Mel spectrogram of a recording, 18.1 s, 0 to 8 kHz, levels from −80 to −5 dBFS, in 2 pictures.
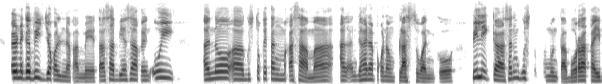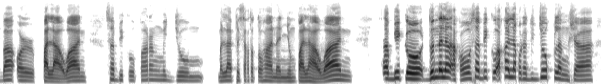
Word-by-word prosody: pero 230 - +6
nag-vi-video 230 -3 +1
call 165 -3 -4
na 135 - -6
kami, 125 -1 -7
tapos 150 +4 -4
sabi 170 0 -5
niya 175 0 -3
sakin, 160 0 -8
"Uy, 235 -3 -3 0.4
ano, 220 +5 -1
ah, 180 -2 -1
gusto 180 +4 -12
kitang 195 -4 -6
makasama, 145 -4 -3
ah, 155 -1 -5
naghahanap 170 +5 -3
ako 155 - -6
ng 140 -2 -7
plus 130 0 -1
one 115 -4 -3
ko. 120 +2 -5 0.2
Pili 245 -4 0
ka, 155 -4 0
sa'n 200 +3 -5
mo 225 - -11
gusto 220 -2 -9
pumunta, 145 -7 -6
Boracay 135 +3 -1
ba 165 +3 +2
or 140 -3 -3
Palawan?" 125 +5 +4 0.3
Sabi 170 -3 -6
ko, 155 -1 -12
"Parang 165 0 -8
medyo 140 -2 -9 0.2
malapit 145 +1 -4
sa - - -7
katotohanan 135 -3 -4
yung 125 - -6
Palawan," 130 +7 +4 0.4
sabi 205 +2 +3
ko, 200 -3 +9
"dun 215 +9 +3
nalang 245 -6 +8
ako." 180 +4 +1
Sabi 245 +2 -1
ko, 225 - 0
akala 265 -2 +3
ko 205 - -6
nagjo-joke 195 +7 -3
lang 180 -7 -1
siya, 165 0 0
165 Hz, 175 wpm, -24 LUFS, 140-200 Hz, 0.4 s, ko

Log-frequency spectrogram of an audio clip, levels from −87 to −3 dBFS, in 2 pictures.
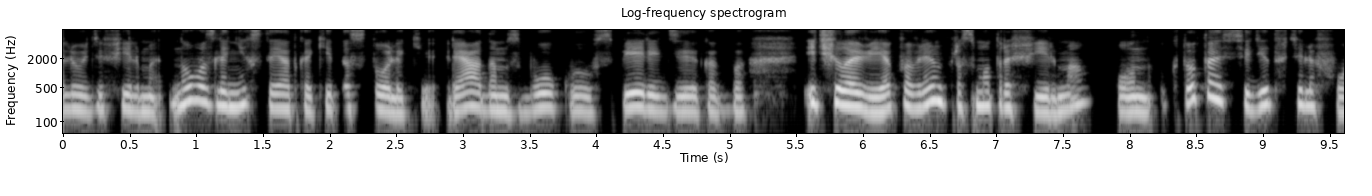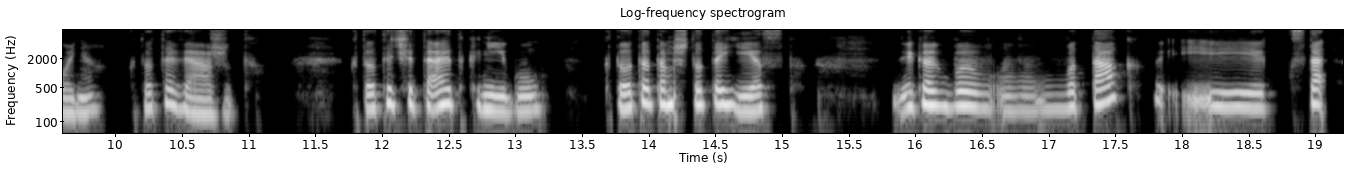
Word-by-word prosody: люди 175 -1 -3
фильмы, 170 -3 -3
но 235 +2 0
возле 240 -6 +1
них 205 +3 0
стоят 185 -2 -3
какие-то 180 +1 -6
столики: 165 -5 -4
рядом, 175 -2 0
сбоку, 170 0 -4
спереди, 165 -3 0
как 160 -1 -7
бы. 165 -1 -7 0.4
И 245 - +1
человек 195 -7 +4
во 205 - 0
время 245 +7 +3
просмотра 210 0 -3
фильма, 165 +8 -2 0.2
он- 160 -1 0
кто-то 285 +4 +2
сидит 215 -1 -2
в - - -14
телефоне, 170 -7 -3 0.2
кто-то 190 +5 -3
вяжет, 150 -7 -2 0.8
кто-то 185 +6 0
читает 225 +2 +3
книгу, 170 -2 +1 0.4
кто-то 195 +6 +3
там 225 0 +5
что-то 220 0 +1
ест. 175 -5 +2 0.8
И, 185 +4 +1
как 215 +1 +6
бы, 205 0 +4
в 190 -1 -6
в 170 +2 -7
вот 195 0 -1
так, 260 +8 +4 0.2
и 205 - 0
кста 230 -2 +2
185 Hz, 130 wpm, -23 LUFS, 170-220 Hz, 0.8 s, как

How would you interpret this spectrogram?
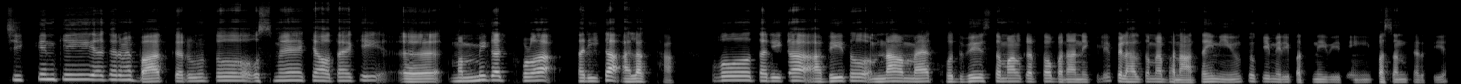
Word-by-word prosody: Chicken 220 +3 -2
की 230 -1 0
अगर 215 0 0
मैं 210 -2 -1
बात 140 +2 +4
करूँ, 155 +2 -2
तो 180 -2 0
उसमें 180 +4 -1
क्या 180 0 -1
होता 175 0 +1
है 175 - +1
कि 190 +2 -5
अ, 130 0 +2 0.2
मम्मी 165 +6 +1
का 200 0 +5
थोड़ा 190 -1 +2 0.3
तरीका 155 +4 +4 0.2
अलग 135 0 +3
था। - - -13 0.4
वो 180 +4 -1 0.3
तरीका 170 +1 +3 0.2
अभी 150 +4 +1
तो 170 -1 0
ना 145 +3 +4
मैं 140 0 +2
खुद 135 -3 -4
भी 145 +5 +1
इस्तेमाल 145 -2 0
करता 135 +1 -3
हूँ 140 - 0
बनाने 115 -1 0
के 115 - -22
लिए, 160 - -10
फिलहाल 125 -5 +2
तो 135 +3 -8
मैं 130 -1 -2
बनाता 105 -1 -1
ही 125 - 0
नहीं 115 -3 -4
हूँ, 120 - -7
क्योंकि 140 0 -7
मेरी 120 -2 -5
पत्नी 115 -1 -7
भी 115 -1 -9
नहीं 110 +1 -12
पसंद 115 -1 -3
करती 105 -1 -12
है, - - -11
150 Hz, 195 wpm, -26 LUFS, 130-180 Hz, 0.4 s, का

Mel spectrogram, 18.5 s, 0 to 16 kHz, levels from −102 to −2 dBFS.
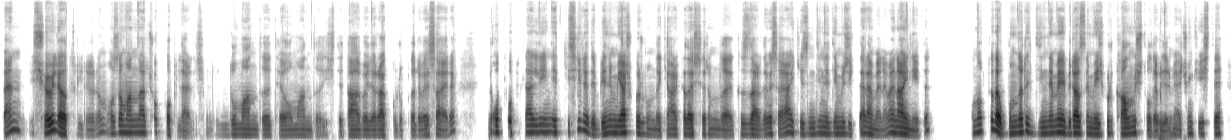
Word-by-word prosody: Ben 185 +4 -1 0.2
şöyle 140 +5 +6
hatırlıyorum 100 +7 +1
o 125 - -4
zamanlar 135 0 0
çok 145 +1 -13
popülerdi - - -6
şimdi 100 0 -25
Duman'dı, 105 -2 -6
Teoman'dı 95 0 -9
işte - - -18
daha 100 -1 -3
böyle 95 0 -5
rock 95 -1 -2
grupları 95 +1 -8
vs. 100 - -12 0.8
O 140 0 +2
popülerliğin 145 +1 -2
etkisiyle 145 +6 -2
de 105 -1 -4
benim 135 +4 +1
yaş 140 +1 +5
grubumdaki 110 -7 -5
arkadaşlarımda, 105 -3 -3
kızlarda 105 +1 -2
vs. 115 - -10
herkesin 115 -1 -3
dinlediği 120 -2 -3
müzikler 120 0 -3
hemen 100 -6 -2
hemen 135 +6 -2
aynıydı. 110 -9 +2 0.6
O 135 - -7
noktada 155 - +7
bunları 140 +3 +3
dinlemeye 130 +2 +3
biraz 125 -1 +6
da - - -3
mecbur 110 +2 -1
kalmış 115 +3 +1
da - - -6
olabilirim. 85 +2 -5
Ya 100 -2 -8
çünkü 120 -2 -9
işte, 115 0 -3
115 Hz, 145 wpm, -26 LUFS, 100-135 Hz, 0.8 s, noktada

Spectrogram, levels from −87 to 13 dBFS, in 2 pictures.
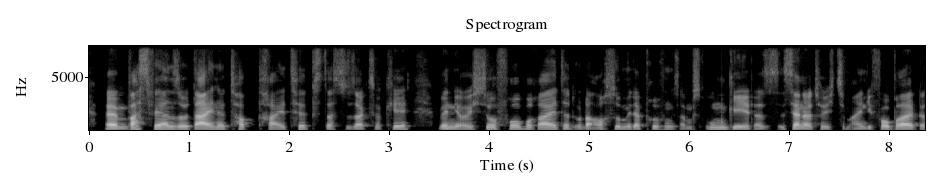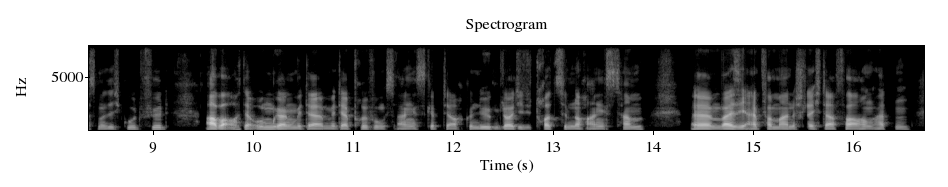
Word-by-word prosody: ähm, 110 -1 +5
was 130 - +3
wären 150 -3 +4
so 135 +1 +1
deine 125 +4 +5
Top 145 0 -5
3 120 -2 -4
Tipps, 145 +4 -7
dass 125 - -8
du 115 - -17
sagst: 120 0 -3
„Okay, 135 +3 -4 0.3
wenn 120 +1 -1
ihr - - -1
euch 115 -1 -6
so 170 +1 -1
vorbereitet 160 -1 -1
oder - - -1
auch - - -6
so 125 - -5
mit 125 -1 -8
der - - +1
Prüfungsangst 130 -3 -12
umgeht,“ 140 - -3
also 95 - -8
es - - -12
ist - - -8
ja - - +6
natürlich 110 0 -3
zum - - -14
einen 105 0 -8
die 105 - -9
Vorbereitung, 125 0 +3
dass 115 - -9
man 110 -2 -9
sich 110 - -12
gut 135 0 -10
fühlt, 145 0 -8 0.4
aber - - +10
auch - - -4
der - - -2
Umgang 120 -4 +2
mit 105 - -8
der 100 0 +3
mit 105 +1 -9
der 100 - +3
Prüfungsangst. 105 -2 -8
Es - - -12
gibt - - -10
ja - - -2
auch - - -8
genügend 105 0 -5
Leute, 105 -1 +1
die 95 - -17
trotzdem 115 -3 -3
noch 95 -1 -3
Angst 95 +1 -7
haben, 110 +4 -3 0.5
ähm, 95 0 +6
weil 100 0 +9
sie 105 +2 0
einfach 95 0 0
mal 95 0 +1
'ne 95 - -6
schlechte - - -4
Erfahrung 95 -1 +1
hatten. 110 +3 -9
115 Hz, 240 wpm, -25 LUFS, 100-130 Hz, 0.5 s, aber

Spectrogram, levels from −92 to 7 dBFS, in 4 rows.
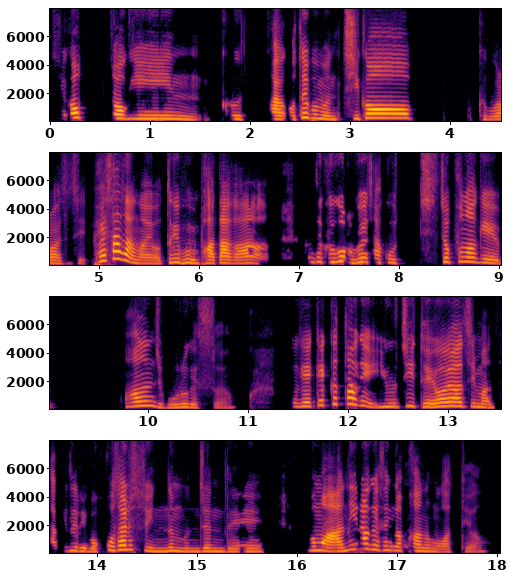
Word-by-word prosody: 직업적인 245 - 0 0.2
그 235 0 -8 0.3
아 235 -1 +5
어떻게 280 +8 0
보면 245 -8 -2
직업 300 +3 +7 0.7
그 215 - -16
뭐라 210 +1 -4
해야 210 - -4
되지? 200 +3 -20
회사잖아요 260 - +5
어떻게 270 +8 -4
보면 240 -4 -2
바다가. 225 0 +2 0.6
근데 310 0 -9
그걸 310 +5 +1
왜 300 - +1
자꾸 255 -2 -6 0.2
지저분하게 300 -7 -2 0.7
하는지 290 -1 -2
모르겠어요. 205 0 -9 0.6
그게 270 +2 -2
깨끗하게 350 - +1
유지되어야지만 250 -1 0
자기들이 225 +1 -7
먹고 200 +8 -5
살 315 +2 +4
수 280 - -11
있는 220 +1 -4
문제인데 200 -1 -6 0.7
너무 275 0 +1
안일하게 320 +11 +2
생각하는 255 -6 -5
거 195 - -10
같아요. 185 +2 -14
245 Hz, 315 characters per minute, -18 LUFS, 215-295 Hz, 0.7 s, 직업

